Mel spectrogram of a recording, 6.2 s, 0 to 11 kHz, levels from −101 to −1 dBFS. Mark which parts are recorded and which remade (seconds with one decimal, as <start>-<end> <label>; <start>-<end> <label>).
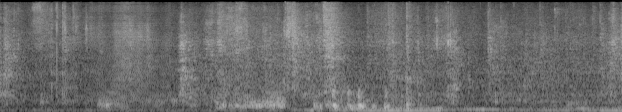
0.0-0.9 recorded; 0.9-1.7 remade; 1.7-6.2 recorded

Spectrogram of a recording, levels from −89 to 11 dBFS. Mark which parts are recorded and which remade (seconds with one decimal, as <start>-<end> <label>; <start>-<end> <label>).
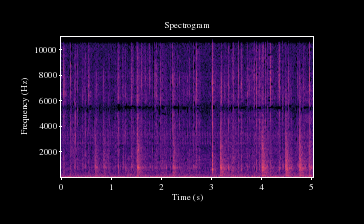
0.0-1.1 recorded; 1.1-1.9 remade; 1.9-3.3 recorded; 3.3-4.4 remade; 4.4-5.0 recorded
